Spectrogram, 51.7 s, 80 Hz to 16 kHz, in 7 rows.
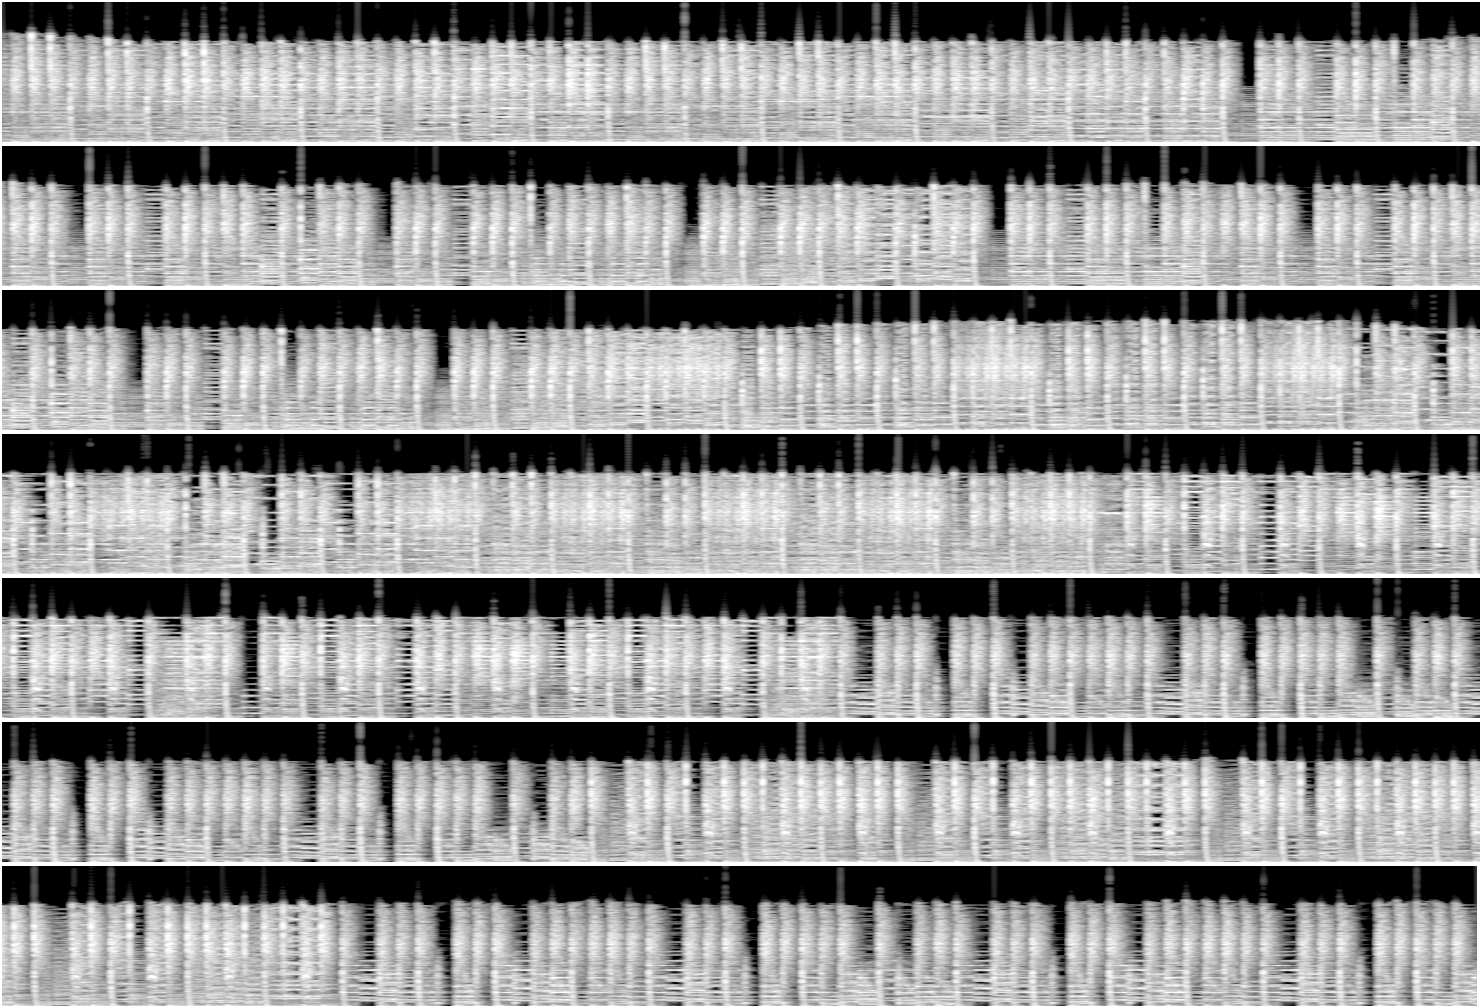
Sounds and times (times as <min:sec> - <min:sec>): Music: 0:00.0 - 0:51.7.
